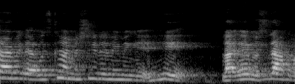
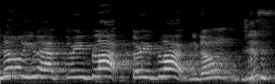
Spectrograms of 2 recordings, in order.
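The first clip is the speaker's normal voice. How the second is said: put-on Arabic accent with choppy, broken English; 6 semitones higher than usual.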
